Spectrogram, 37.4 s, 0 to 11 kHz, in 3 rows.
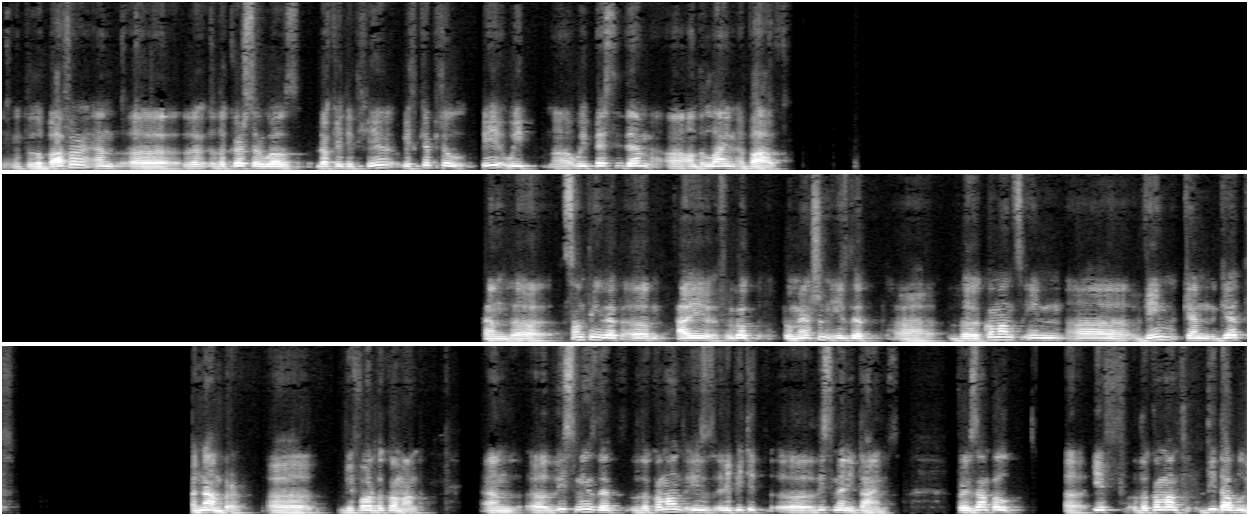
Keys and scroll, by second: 12.1 u, 20.7 Up, 21.9 Left.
